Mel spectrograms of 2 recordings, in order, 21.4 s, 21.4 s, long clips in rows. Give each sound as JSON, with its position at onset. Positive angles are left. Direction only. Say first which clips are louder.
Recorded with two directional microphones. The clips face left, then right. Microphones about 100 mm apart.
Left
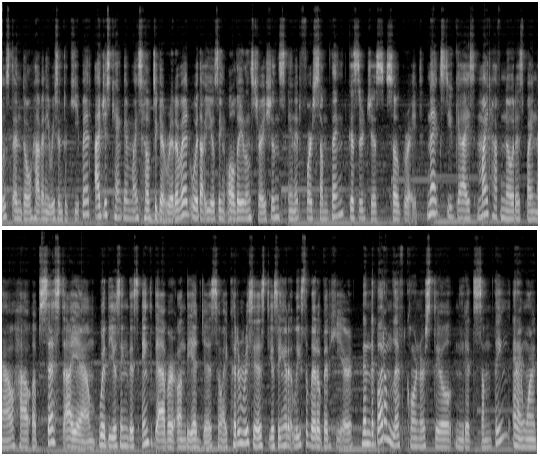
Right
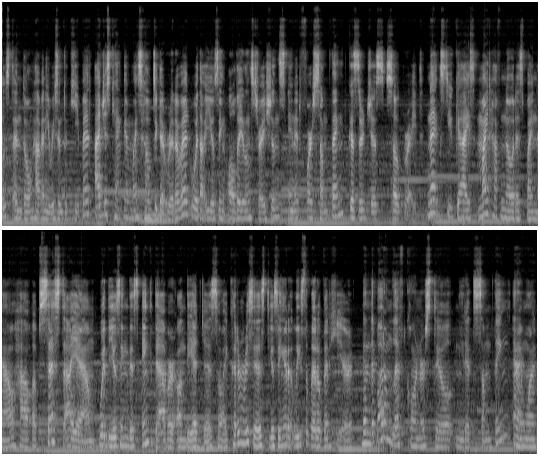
{"t": 0.0, "sound": "speech", "louder": "left 9 dB", "side_deg": 35}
